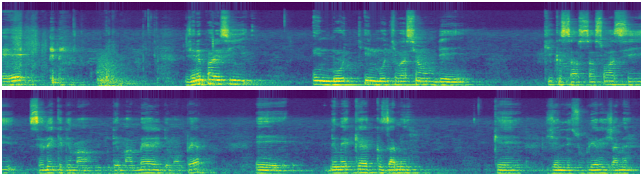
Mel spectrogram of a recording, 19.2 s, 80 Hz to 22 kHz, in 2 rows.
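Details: Male speaker with stuttering since age 7; stuttering.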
